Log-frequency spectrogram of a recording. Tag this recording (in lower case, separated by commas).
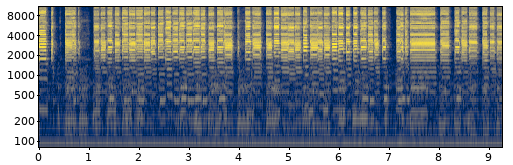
music, printer, inside a small room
